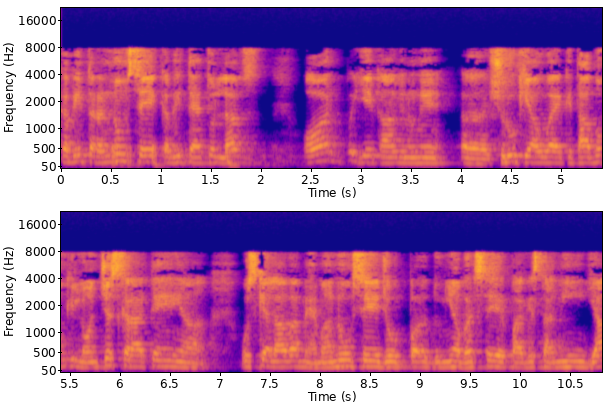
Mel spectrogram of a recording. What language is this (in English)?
Urdu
